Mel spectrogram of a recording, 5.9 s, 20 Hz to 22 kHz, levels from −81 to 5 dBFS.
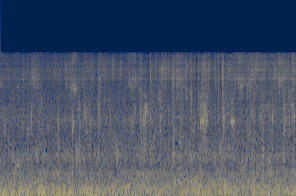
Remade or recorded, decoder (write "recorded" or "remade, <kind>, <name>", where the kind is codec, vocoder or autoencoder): remade, codec, ZipCodec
